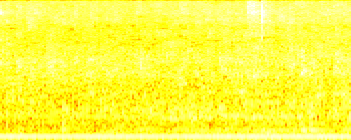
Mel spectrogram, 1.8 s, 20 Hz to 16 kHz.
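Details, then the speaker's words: GE 45-gallon electric hot water tank refilling after both heating elements were replaced, valve opened, with the house pressure tank kicking in: steady low pump hum under trickling and gurgling as water enters the tank; normal refill. "you might hear it kind of gurgling a little bit that'd be the water coming into the tank now this pressure tank just kicked in"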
